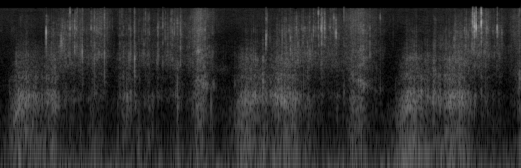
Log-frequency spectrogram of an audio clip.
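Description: A small yellow pineapple-shaped squishy stress ball with a stretchy rubber skin, gel bead filling and a green leaf top is squeezed and kneaded with fingertips. Soft, squelchy crunching and crinkling comes in three slow waves with bright, crackly bursts, over a low rumble.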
